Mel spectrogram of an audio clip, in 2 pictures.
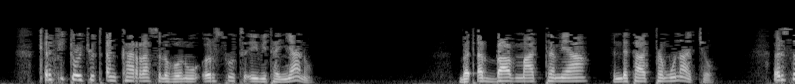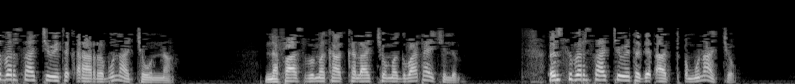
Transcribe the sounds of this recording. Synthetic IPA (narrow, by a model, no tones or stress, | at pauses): kʼɨɾfit̪o̞t͡ʃːut̪ʼəŋkʰarːasɨləɦo̞nuʔɨɾsut̪ʰɨʔɨβit̪ʰəɲːanə̰w | bət̪ʼəbːaβmat̪ʰːəmja | ɨnd̪ət̪ʰat̪ʰːəmunat͡ʃːɛ̰w | ʔɨɾsbəɾsat͡ʃːɛwjɛt̪ʰəkʼəɾarːəβunat͡ʃːɛwɨnːa̰ | nəfasbəməkʰakːəlat͡ʃːɛwməɡβat̪ajt͡ʃɪlɨ̰mː | ʔɨɾsbəɾsat͡ʃːɛwjɛt̪ʰəɡət̪ʼat̪ʼːəmunat͡ʃːɛ̰w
